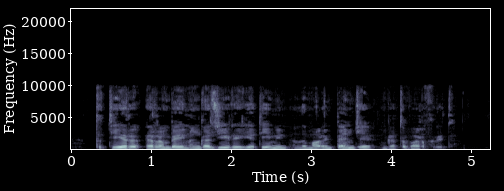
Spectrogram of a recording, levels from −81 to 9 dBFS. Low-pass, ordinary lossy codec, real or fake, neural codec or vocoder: 9.9 kHz; MP3, 96 kbps; fake; vocoder, 22.05 kHz, 80 mel bands, Vocos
